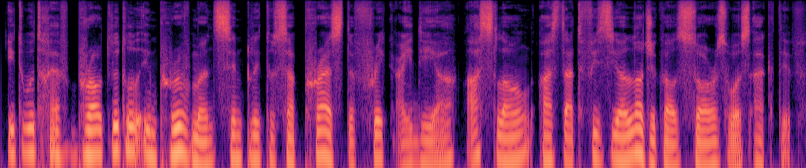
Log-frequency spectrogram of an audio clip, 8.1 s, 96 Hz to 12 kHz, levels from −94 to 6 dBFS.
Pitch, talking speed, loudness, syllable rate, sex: 120 Hz, 150 wpm, -20 LUFS, 4.4 syllables/s, male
